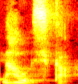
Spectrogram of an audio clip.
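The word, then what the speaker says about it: 今鹿: あと今に鹿って書いてう鹿。はい。ナウと日本語の鹿でナウ鹿らしいです。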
